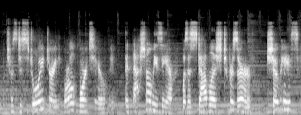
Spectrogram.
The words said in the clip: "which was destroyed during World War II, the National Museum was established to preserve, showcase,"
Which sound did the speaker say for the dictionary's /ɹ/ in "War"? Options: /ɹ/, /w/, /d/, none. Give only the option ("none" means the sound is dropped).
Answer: /ɹ/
